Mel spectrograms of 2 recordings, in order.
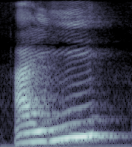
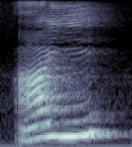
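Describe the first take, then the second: First: The double L sounds like a 'y' sound. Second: The double L sounds like a 'y' sound.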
